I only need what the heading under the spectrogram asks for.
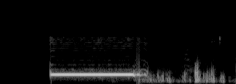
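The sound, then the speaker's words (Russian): A telephone call being placed during a debt-collection call: one steady, mid-pitched line tone holds for just under a second, then gives way to muffled, voice-like sounds on the line. “Сейчас я вам позвоню. Сейчас я вам перезвоню, будьте готовы.”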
